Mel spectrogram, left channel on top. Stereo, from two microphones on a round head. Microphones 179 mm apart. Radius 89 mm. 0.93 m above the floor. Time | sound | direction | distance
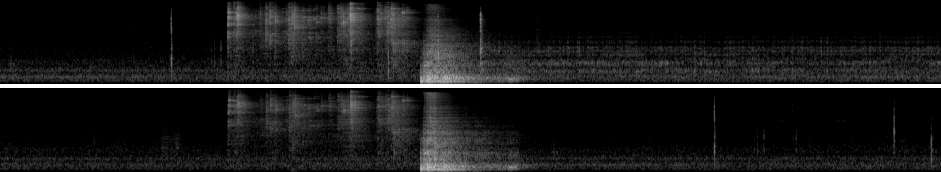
2.3 | keys jangling | 75° left (ahead or behind) | 1.3 m
4.2 | an explosion | 40° right (ahead or behind) | 0.6 m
